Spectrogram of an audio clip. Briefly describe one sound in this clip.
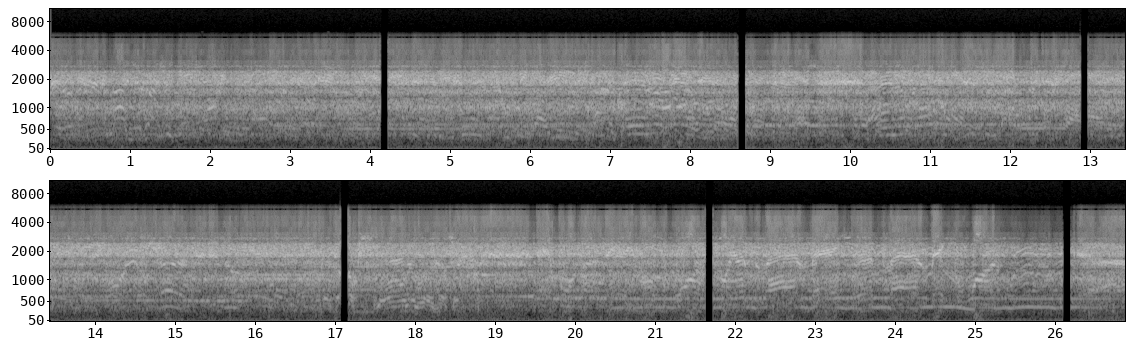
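A radio hisses with static and warbling, whistling tones.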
